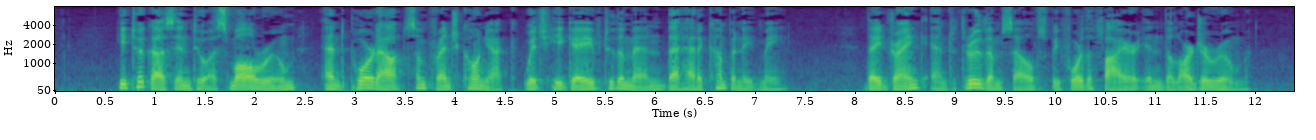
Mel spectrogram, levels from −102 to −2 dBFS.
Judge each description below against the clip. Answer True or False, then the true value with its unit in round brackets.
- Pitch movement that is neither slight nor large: True (3.1 semitones)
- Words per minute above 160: True (170 wpm)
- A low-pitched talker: True (95 Hz)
